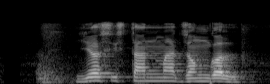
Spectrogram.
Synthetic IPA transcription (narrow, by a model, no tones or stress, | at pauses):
jʌsist̪ʰanmad͡zʌŋɡʌl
